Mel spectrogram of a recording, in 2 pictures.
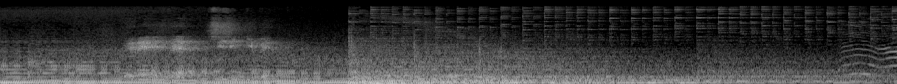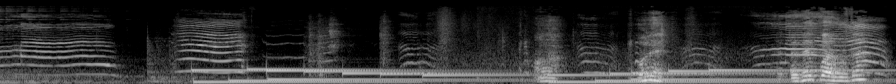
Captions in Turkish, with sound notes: (Bebek ağlıyor) O ne? Bebek var burada.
